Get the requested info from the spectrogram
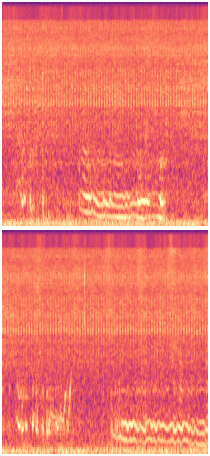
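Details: Happy house cat giving warbling, trilling murmurs, two longer wavering phrases with a brief chirpy burst between, against constant low-pitched background hum.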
